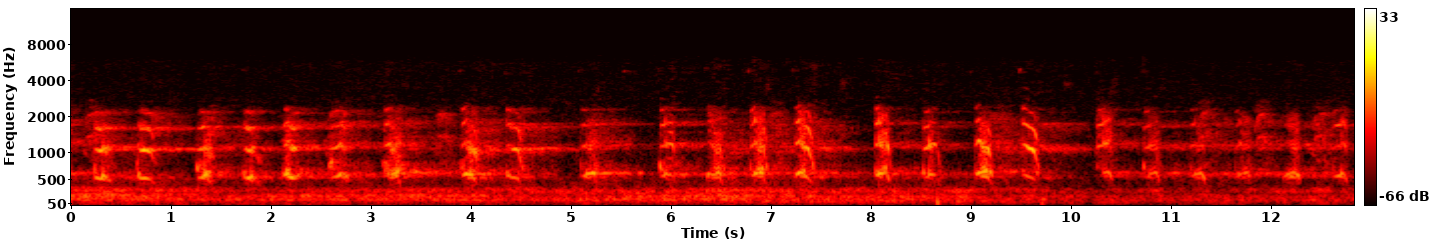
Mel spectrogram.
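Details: Serbian hounds, a pair working a fox and roe deer trail, baying in quick bursts of several sharp, tonal yelps with short pauses between runs, over a steady low background rumble.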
